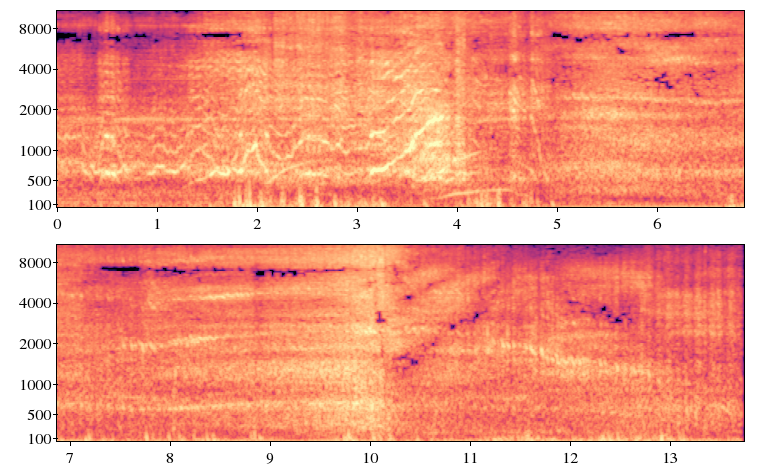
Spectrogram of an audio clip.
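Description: A small electric motor whines, rising and falling in pitch.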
